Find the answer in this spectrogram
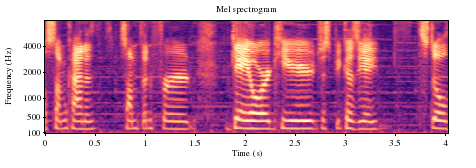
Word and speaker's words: Georg: Copper Georg.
